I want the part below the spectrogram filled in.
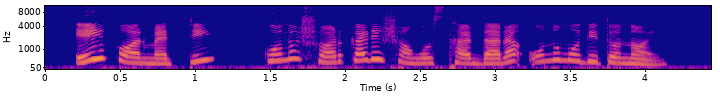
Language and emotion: Bengali, neutral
